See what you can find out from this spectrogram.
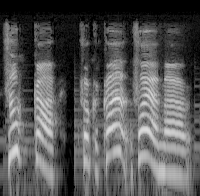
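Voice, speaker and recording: Woman, Kansai accent, casual podcast chat, friendly and curious, slightly high pitch, faint background music. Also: expressive, fairly bright tone. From Kobe, Japan. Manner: friendly, curious, quick back-channel replies.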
